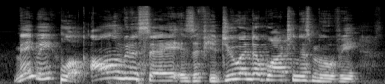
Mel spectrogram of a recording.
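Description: A man's voice carries audible room echo as he talks at a moderate pace. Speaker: video creator. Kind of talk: casual vlog review chat. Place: home room.

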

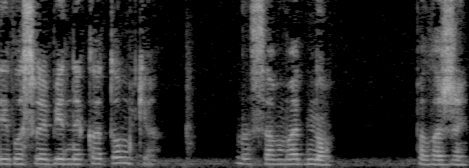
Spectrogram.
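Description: Her pace is very slow and her fairly high-pitched voice holds a monotone, flat intonation. Light background noise sits behind this woman. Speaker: student of a city school of artistic word (recitation). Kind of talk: poetry reading. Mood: tender, quietly emotional. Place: home room. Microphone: webcam.

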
